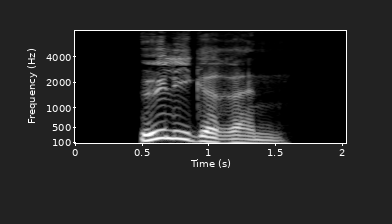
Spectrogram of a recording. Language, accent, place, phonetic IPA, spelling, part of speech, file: German, Germany, Berlin, [ˈøːlɪɡəʁən], öligeren, adjective, De-öligeren.ogg
- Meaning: inflection of ölig: 1. strong genitive masculine/neuter singular comparative degree 2. weak/mixed genitive/dative all-gender singular comparative degree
